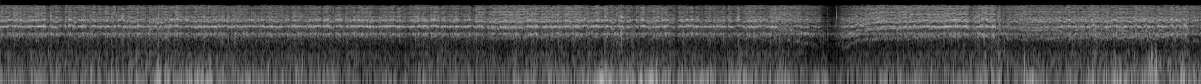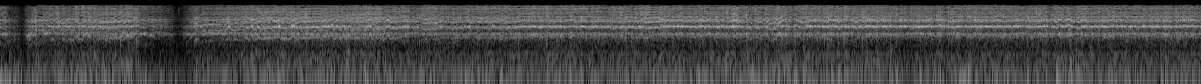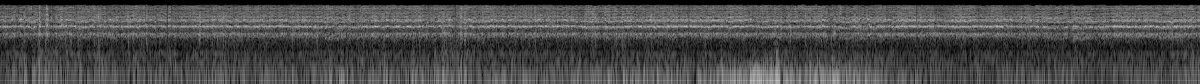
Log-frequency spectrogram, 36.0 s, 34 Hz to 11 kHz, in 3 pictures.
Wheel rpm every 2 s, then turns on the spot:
230, 230, 230, 150, 160, 180, 130, 180, 220, 230, 230, 230, 230, 230, 230, 230, 230, 230.
none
